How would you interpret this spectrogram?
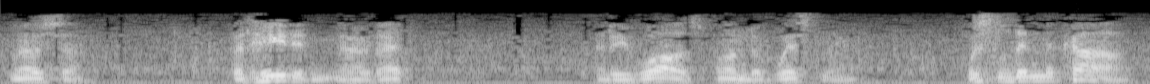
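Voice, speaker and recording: A man's voice: lowish voice, lively intonation, moderate pace, lightly acted. An actor playing a deferential male subordinate making a clipped, matter-of-fact report in a radio thriller. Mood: dry, matter-of-fact. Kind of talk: British radio thriller acting. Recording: thin, phone-like, hissy old radio recording.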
